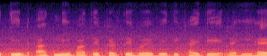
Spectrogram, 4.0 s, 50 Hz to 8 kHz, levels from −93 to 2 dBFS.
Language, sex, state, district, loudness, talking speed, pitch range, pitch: Hindi, male, Assam, Sonitpur, -15 LUFS, 150 wpm, 130-140 Hz, 135 Hz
